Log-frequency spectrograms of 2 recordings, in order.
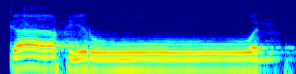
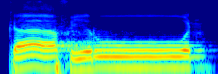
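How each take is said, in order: First: The final long vowel is held six counts. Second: The final long vowel is held four counts.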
